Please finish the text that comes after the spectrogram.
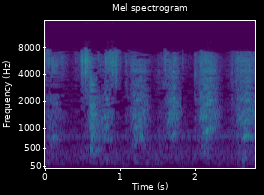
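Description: Thermal transfer ribbon being wound onto the upper spindle of a Printronix T5000 label printer, heard as a series of soft, close rubbing and scraping pulses that rise and fall in a steady rhythm, about five strokes, with no talking.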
